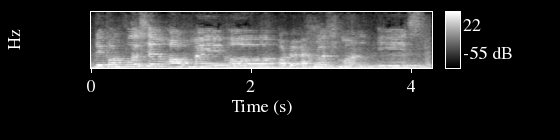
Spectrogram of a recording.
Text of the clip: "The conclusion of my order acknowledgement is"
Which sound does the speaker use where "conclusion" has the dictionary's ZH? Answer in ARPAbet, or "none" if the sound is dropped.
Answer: S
